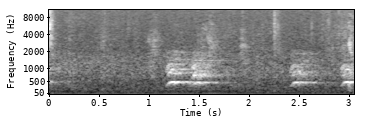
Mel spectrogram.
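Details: Eight-week-old Hungarian white Puli puppies giving short, high, whining yelps with rich harmonics, in small clusters of two or three calls roughly a second apart, with faint household noise behind.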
